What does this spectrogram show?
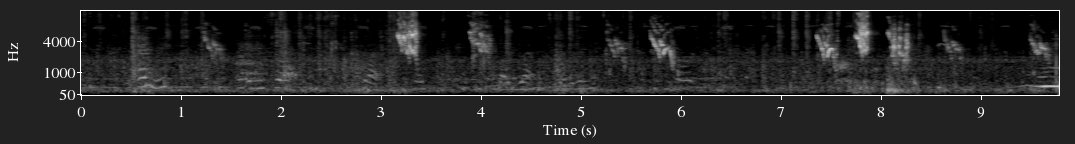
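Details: Male budgerigars (parakeets) kept as pets react to a lemon cucumber with irregular bursts of scratchy chirps and short buzzy warbled notes. Several sharp, louder calls stand out near the middle and the end, over a faint low background hum.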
